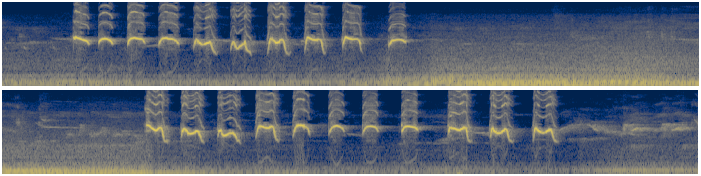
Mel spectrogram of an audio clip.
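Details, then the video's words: Orange-headed thrush in ngeban style, a song used to spur caged birds to sing: two long runs of loud, sharp, down-slurred notes repeated rapidly, separated by a few seconds of low rumbling noise. "Suara Ngeban Untuk Pancingan ANIS MERAH Jitu Membuat Burung Gacor"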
